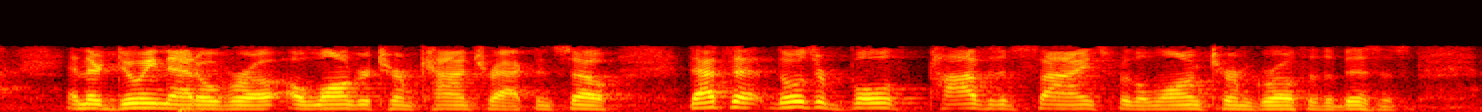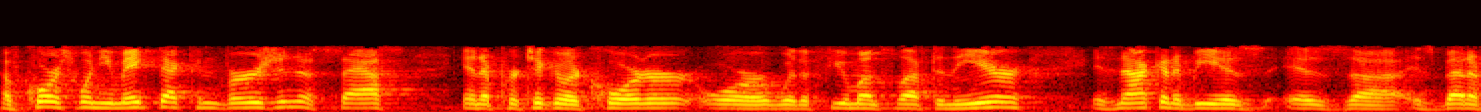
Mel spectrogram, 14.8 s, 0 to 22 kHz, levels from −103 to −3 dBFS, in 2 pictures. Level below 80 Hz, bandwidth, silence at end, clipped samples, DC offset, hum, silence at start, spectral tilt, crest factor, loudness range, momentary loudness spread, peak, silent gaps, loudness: -70 dBFS; 4.2 kHz; 0 s; under 0.1%; under 0.1%; none; 0 s; -3.5 dB/octave; 20 dB; 2 LU; 8 LU; -14 dBFS; none; -33 LUFS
